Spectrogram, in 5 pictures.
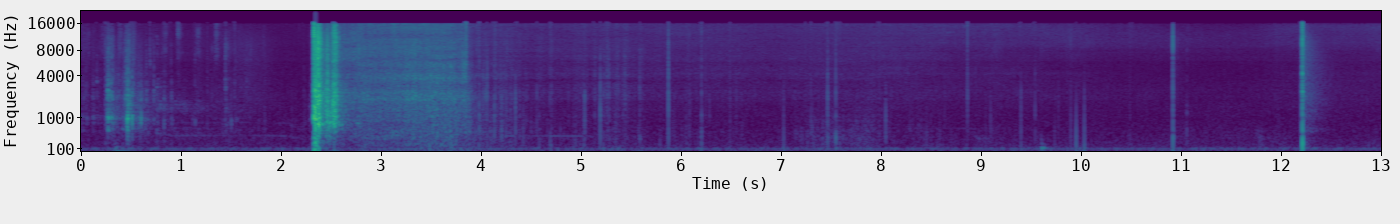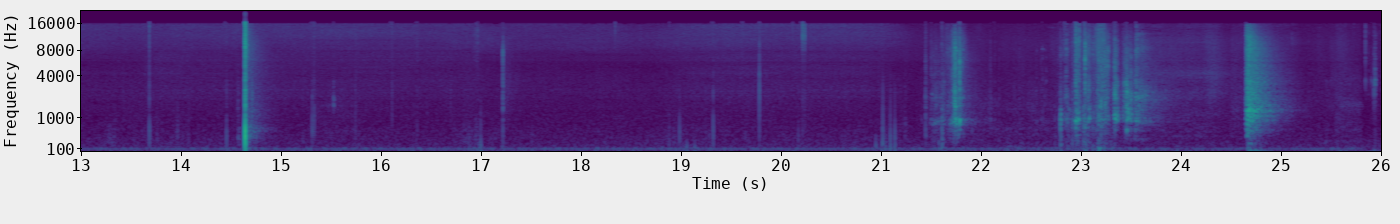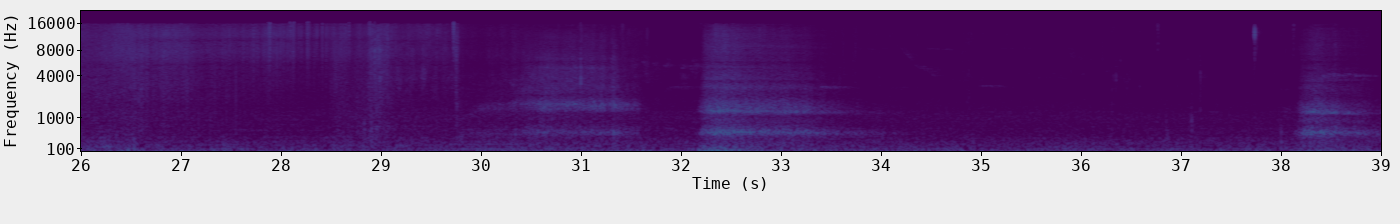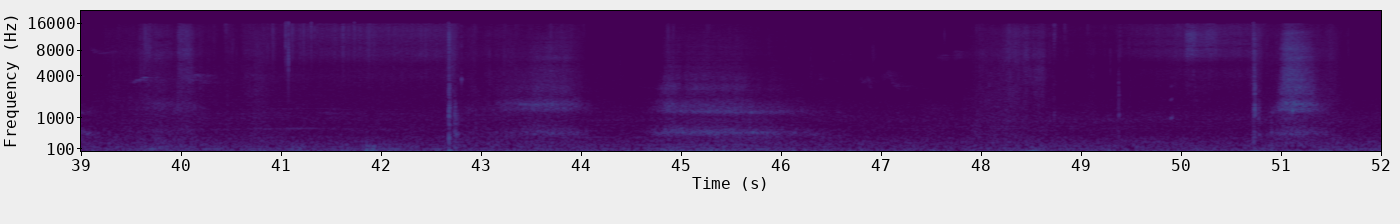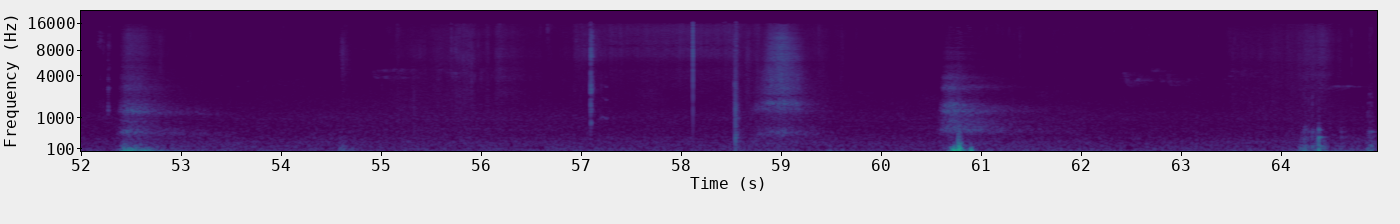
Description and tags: Match smoking
Striking a match, lighting a cigarette and smoking it.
